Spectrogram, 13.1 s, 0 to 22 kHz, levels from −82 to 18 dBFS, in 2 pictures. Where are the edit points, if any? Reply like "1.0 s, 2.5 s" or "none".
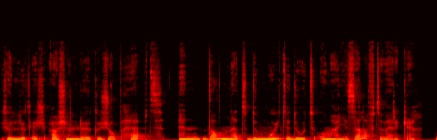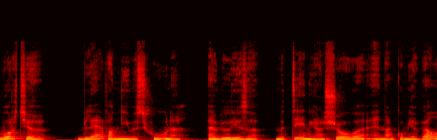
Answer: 3.0 s, 6.3 s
